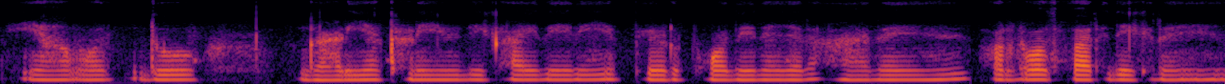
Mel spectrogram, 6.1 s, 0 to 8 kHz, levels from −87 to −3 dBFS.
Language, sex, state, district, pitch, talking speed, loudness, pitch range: Hindi, female, Maharashtra, Aurangabad, 170 Hz, 215 wpm, -36 LUFS, 165-175 Hz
